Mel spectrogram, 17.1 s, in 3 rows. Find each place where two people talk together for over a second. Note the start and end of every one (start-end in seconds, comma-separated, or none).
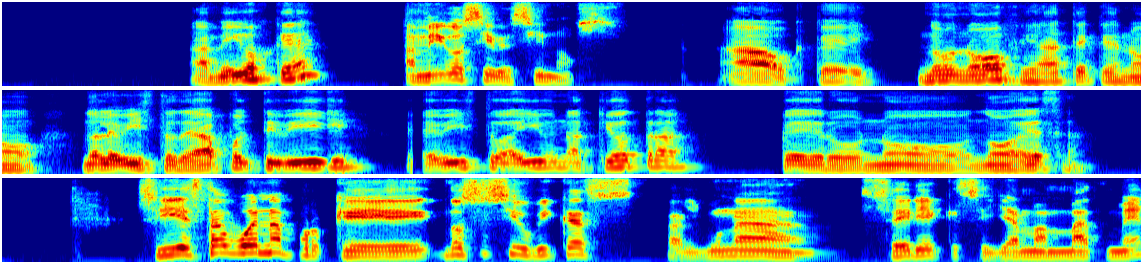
none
